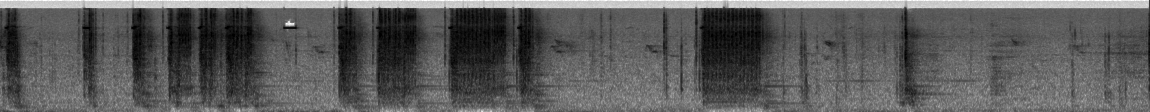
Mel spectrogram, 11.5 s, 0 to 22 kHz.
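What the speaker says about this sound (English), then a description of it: "use the impact on the lowest setting, which usually will bring me around 25 foot-pounds" An impact wrench on its lowest setting tightens the A/C clutch bolt on a 2000 Jeep XJ through an extension, step-down and universal joint, firing in repeated short rattling bursts separated by pauses, loud and close.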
